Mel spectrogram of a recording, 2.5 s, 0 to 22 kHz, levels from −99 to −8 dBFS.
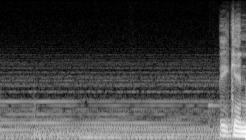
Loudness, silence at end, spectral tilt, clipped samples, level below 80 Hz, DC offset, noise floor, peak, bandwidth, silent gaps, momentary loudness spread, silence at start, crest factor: -30 LUFS; 0 s; -6 dB/octave; under 0.1%; -42 dBFS; under 0.1%; -37 dBFS; -2 dBFS; 15 kHz; none; 13 LU; 0 s; 20 dB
